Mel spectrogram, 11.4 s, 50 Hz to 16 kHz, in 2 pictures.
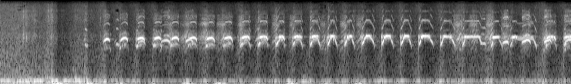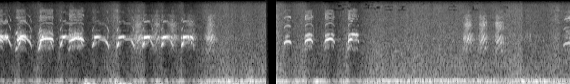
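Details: A morning nest recording from Charlo, Montana, 24 August 2023: an osprey gives a rapid chain of high, slightly slurred whistled chirps for about seven seconds. Scattered fainter notes and a steady low hum follow.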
